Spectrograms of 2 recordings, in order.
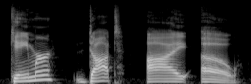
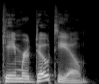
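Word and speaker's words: gamer.io: or iced tea thanks gamer dot i/o he provided a pronunciation thank you for that it's not gamer dhoti oh it's gamer dot IO appreciated gamer dot IO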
